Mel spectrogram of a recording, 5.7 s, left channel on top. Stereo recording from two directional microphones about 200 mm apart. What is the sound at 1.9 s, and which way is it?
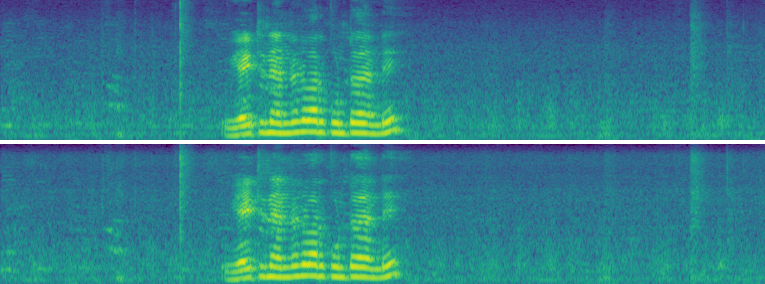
Speech, 25° left (ahead or behind).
